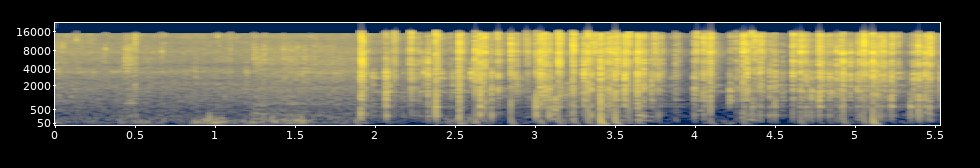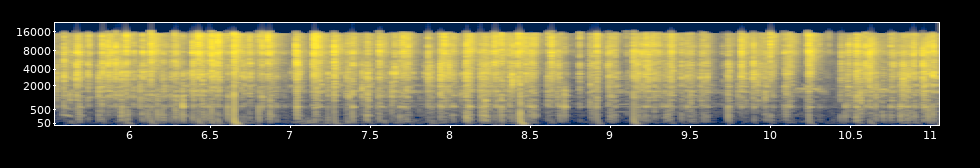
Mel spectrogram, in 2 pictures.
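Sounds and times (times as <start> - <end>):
popcorn kernels popping: 1.9 - 11.0.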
